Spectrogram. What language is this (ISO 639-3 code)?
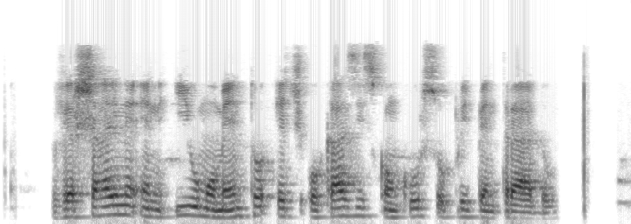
epo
